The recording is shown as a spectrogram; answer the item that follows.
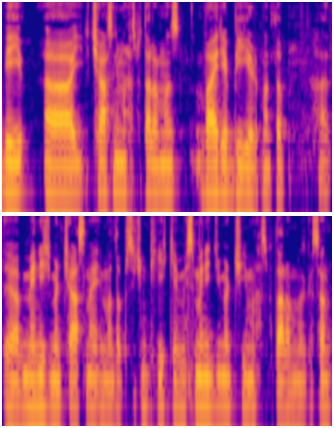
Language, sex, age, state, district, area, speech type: Kashmiri, male, 18-30, Jammu and Kashmir, Shopian, urban, spontaneous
